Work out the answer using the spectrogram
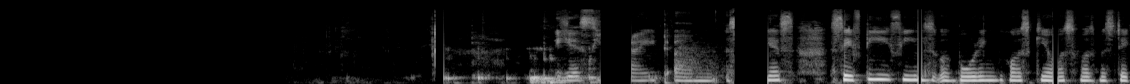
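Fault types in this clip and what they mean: block of digital silence: output samples were zeroed, likely from buffers not filled in time, cutting the speech five times for 37 to 341 ms, from clicks to clear holes.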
